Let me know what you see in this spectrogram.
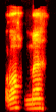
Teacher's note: Imam Alqisai bacanya dengan ha ya seakan-akan dia seperti tam marbutah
